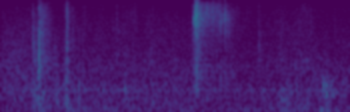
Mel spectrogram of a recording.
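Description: Scissors snipping off a yarn end: a couple of faint clicks, then one short, crisp snip about a second in.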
